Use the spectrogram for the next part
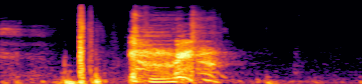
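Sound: throat clearing cough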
